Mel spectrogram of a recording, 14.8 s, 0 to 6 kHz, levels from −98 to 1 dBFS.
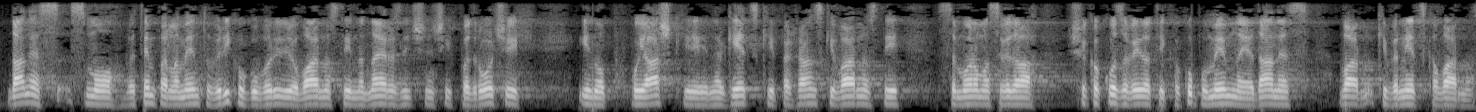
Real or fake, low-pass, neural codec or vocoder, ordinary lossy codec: real; 5.4 kHz; none; none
